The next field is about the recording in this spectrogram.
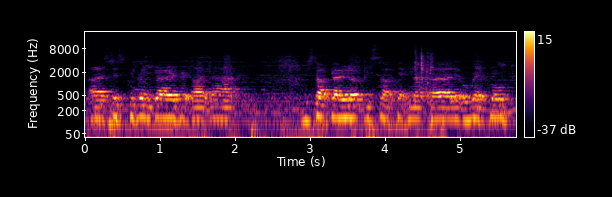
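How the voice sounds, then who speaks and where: A man's voice: mid-range voice, flat delivery, normal speed. A man plainly explaining a plastering detail during casual work talk. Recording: echoey room from far off, music behind.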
